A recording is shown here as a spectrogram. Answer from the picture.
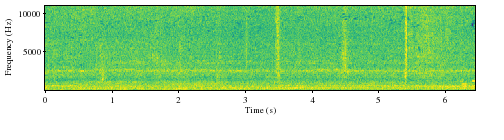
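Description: Puffed-rice (muri) roasting machine running: a steady low mechanical hum, with a few faint clicks in the second half.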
